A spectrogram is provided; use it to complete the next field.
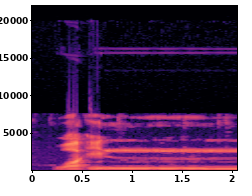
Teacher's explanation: নুন মুসাদ্দাদ এখানে গুণনা করবেন, ডাবল গুণনা, মানে ওয়াজিব গুণনা একালি পরিমাণ।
